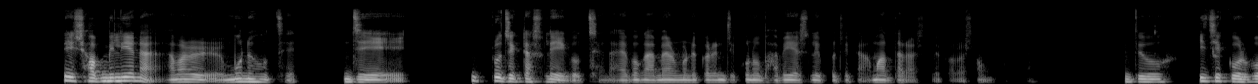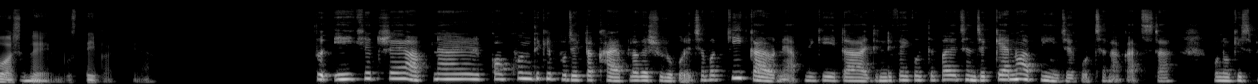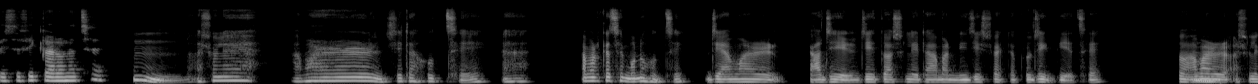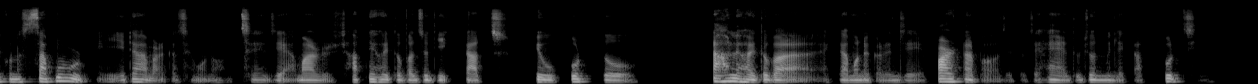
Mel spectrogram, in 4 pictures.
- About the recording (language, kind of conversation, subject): Bengali, advice, দীর্ঘমেয়াদি প্রকল্পে মনোযোগ ধরে রাখা ক্লান্তিকর লাগছে
- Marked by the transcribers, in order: in English: "আইডেন্টিফাই"; in English: "এনজয়"; in English: "স্পেসিফিক"; tapping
